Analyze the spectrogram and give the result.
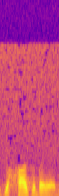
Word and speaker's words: Jehozabad: That's actually Jehozabad. It's a short O.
